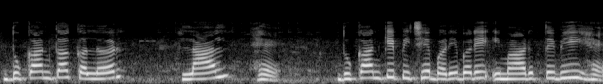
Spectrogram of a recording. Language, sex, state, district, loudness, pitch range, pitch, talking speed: Hindi, female, Assam, Kamrup Metropolitan, -11 LUFS, 250-300 Hz, 275 Hz, 130 wpm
